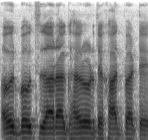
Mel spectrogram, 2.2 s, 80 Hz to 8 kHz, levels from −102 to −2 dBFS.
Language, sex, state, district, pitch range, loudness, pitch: Bhojpuri, male, Uttar Pradesh, Gorakhpur, 110-120 Hz, -15 LUFS, 110 Hz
